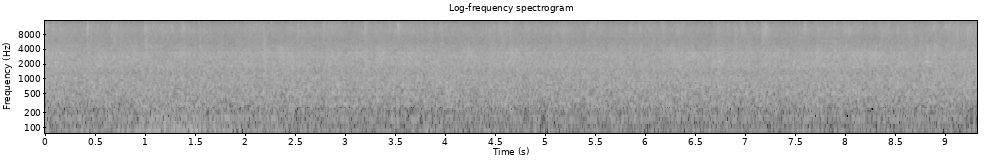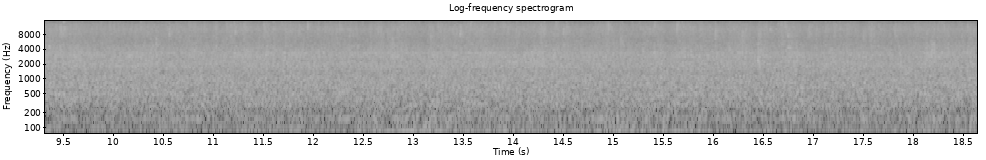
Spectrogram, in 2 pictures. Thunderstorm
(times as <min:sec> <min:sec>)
0:00.0 0:02.8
